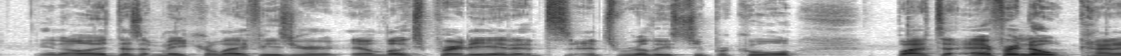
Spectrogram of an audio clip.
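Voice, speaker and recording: On a very clean recording with a silent background, a man with a Canadian accent and a normal speaking voice talks at a fairly quick pace and medium pitch, with ordinary pitch variation. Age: 40s. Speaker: podcast co-host. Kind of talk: casual chat. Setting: studio.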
